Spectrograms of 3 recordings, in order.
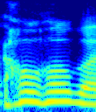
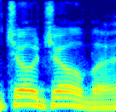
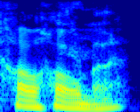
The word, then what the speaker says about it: jojoba: hoba cam for vitamin E and is it hoba is that how we pronounce it yes that is how you pronounce this never fully knew yeah yeah it's not jojoba it is hoba exactly so will you break down a little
